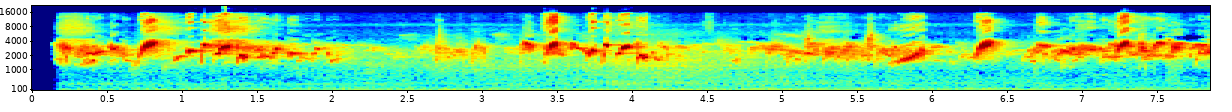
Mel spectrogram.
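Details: Red-whiskered bulbul being trained to sing for contest fighting song, fired up: bright, chattering whistled phrases in quick bursts, rising and falling, with short pauses between busy runs.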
